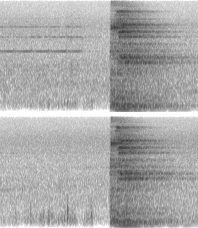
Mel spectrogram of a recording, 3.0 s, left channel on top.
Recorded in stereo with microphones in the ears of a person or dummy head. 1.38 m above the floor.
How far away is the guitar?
About 0.8 m.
